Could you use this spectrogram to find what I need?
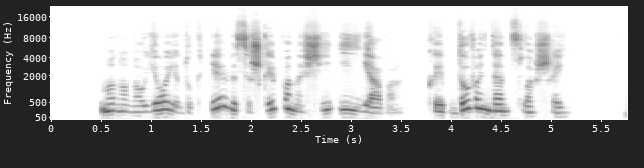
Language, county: Lithuanian, Kaunas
